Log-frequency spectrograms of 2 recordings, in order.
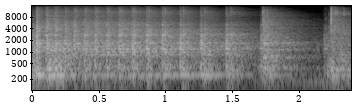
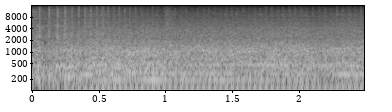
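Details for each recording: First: Toro self-propelled push mower with blown engine, hand-pulled over: no compression, sharp metallic clacks a few per second, fading with each pull; rod knock. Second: Toro self-propelled push mower, single-cylinder engine with previously blown rod, oil possibly in cylinder after tipping: smooth even steady rhythm easing off; definitely running better, healthy.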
